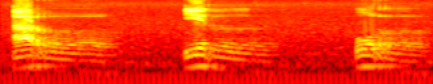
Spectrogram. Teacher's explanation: agar suara huruf ra itu bisa keluar Ar Ir ur ya jadi dia bergetar tapi tanpa melepaskan ee bagian ee ujung lidah dari gusi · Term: huruf ro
